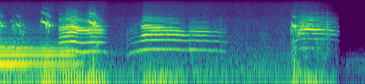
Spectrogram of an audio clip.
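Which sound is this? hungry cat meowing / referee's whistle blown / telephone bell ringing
hungry cat meowing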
